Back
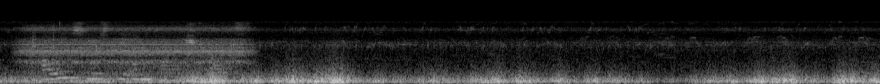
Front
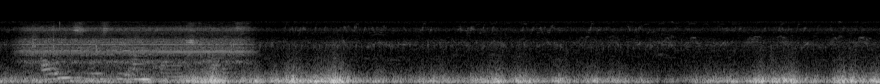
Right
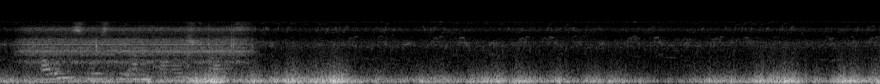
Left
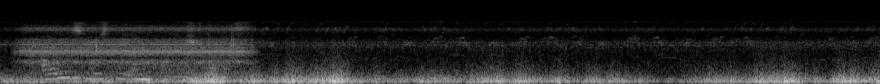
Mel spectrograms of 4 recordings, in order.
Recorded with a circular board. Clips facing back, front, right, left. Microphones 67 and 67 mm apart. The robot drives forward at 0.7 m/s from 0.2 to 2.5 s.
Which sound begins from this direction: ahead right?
A woman speaking, at 0.4 s.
